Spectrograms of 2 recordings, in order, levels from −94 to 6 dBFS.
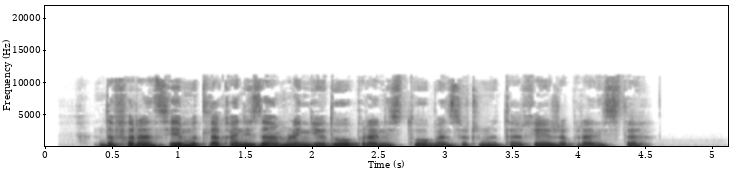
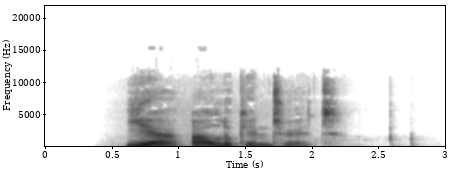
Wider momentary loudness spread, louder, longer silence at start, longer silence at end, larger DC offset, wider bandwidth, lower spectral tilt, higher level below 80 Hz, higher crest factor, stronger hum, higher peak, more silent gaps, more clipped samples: second, 8 LU vs 13 LU; about the same, -19 LUFS vs -17 LUFS; second, 0.4 s vs 0.6 s; second, 0.6 s vs 0.8 s; neither; about the same, 11 kHz vs 11.5 kHz; first, -7 dB/octave vs -4.5 dB/octave; second, -68 dBFS vs -62 dBFS; about the same, 16 dB vs 16 dB; neither; about the same, -4 dBFS vs -2 dBFS; neither; neither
